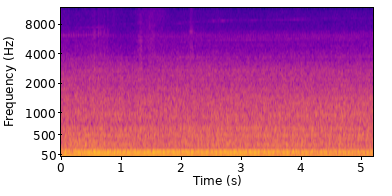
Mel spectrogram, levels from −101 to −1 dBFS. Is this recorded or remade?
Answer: recorded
